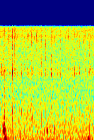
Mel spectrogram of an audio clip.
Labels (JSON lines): {"label": "ambient", "recorder": "HydroMoth"}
